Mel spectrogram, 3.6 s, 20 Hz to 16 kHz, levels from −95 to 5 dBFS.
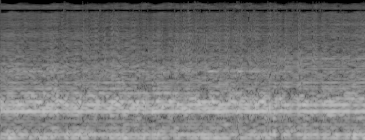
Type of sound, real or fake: fake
